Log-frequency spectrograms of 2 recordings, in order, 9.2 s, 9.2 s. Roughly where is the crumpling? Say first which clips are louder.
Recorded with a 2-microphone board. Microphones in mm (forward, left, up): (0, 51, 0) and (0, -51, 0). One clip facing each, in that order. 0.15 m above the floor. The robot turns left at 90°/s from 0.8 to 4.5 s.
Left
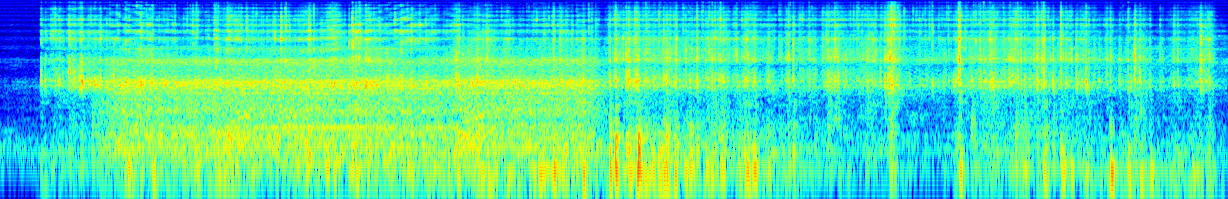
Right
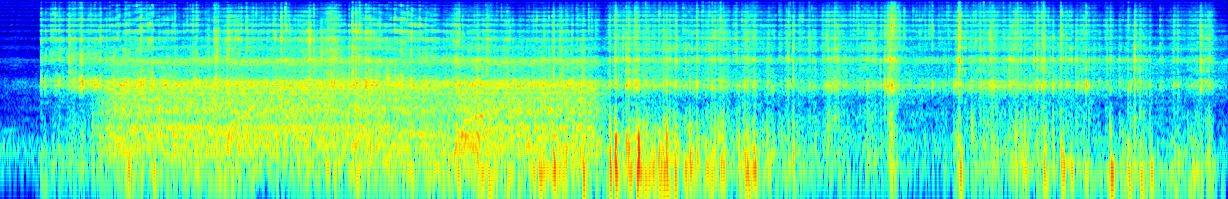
Even; centre.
